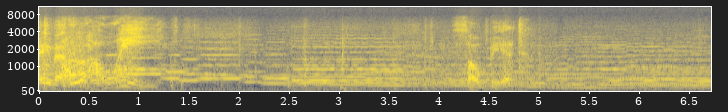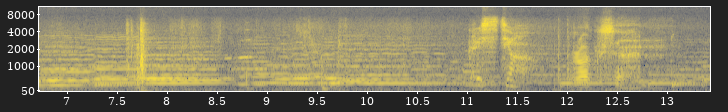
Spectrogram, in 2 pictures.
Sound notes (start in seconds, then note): 7.6 door opens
